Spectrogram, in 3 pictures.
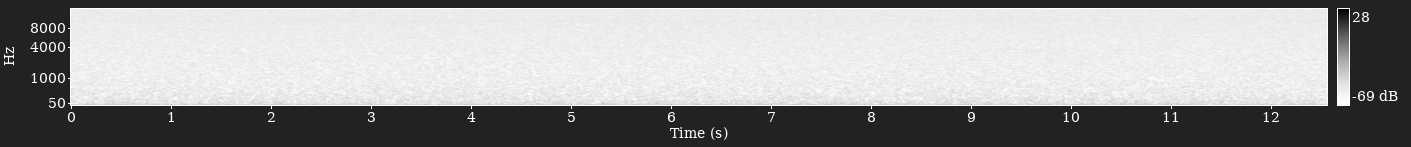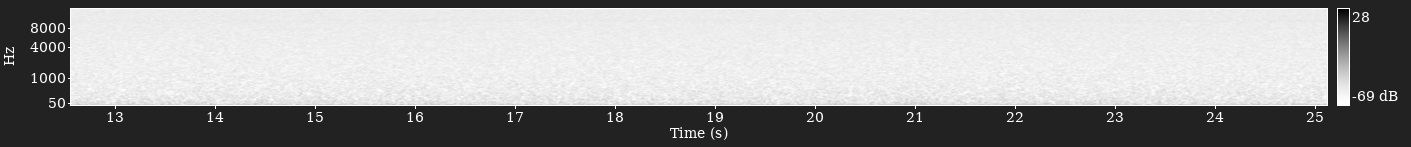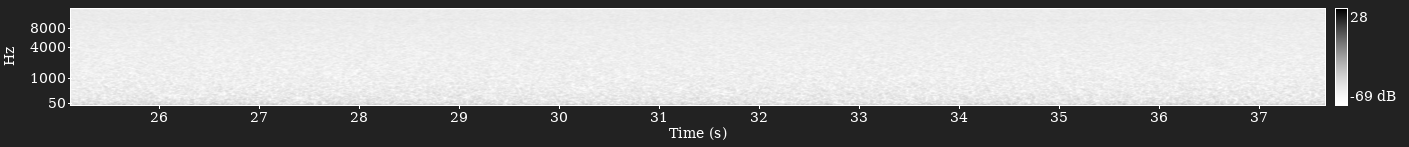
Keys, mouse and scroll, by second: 0.5 d, 2.2 f, 6.5 z, 10.8 c, 13.6 r, 16.7 b, 25.4 click, 28.2 h.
